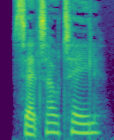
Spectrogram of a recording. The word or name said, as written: salgsaftale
